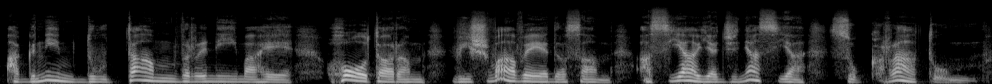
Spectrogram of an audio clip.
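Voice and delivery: each udatta syllable punched, as in agNIM duTAM; udatta stress. Shown as a demonstration. Teacher shows where the accent should fall, stressed recitation. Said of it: "I know where the accent should fall".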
